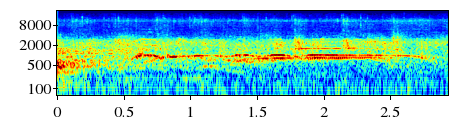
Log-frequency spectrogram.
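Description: Steady crowd applause fills the whole stretch, a dense wash of many hands clapping at a fairly even level, with a faint high whistle or tone drifting through the middle.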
